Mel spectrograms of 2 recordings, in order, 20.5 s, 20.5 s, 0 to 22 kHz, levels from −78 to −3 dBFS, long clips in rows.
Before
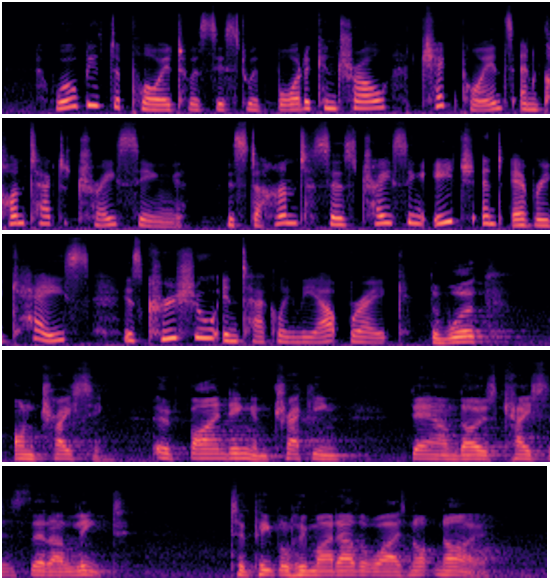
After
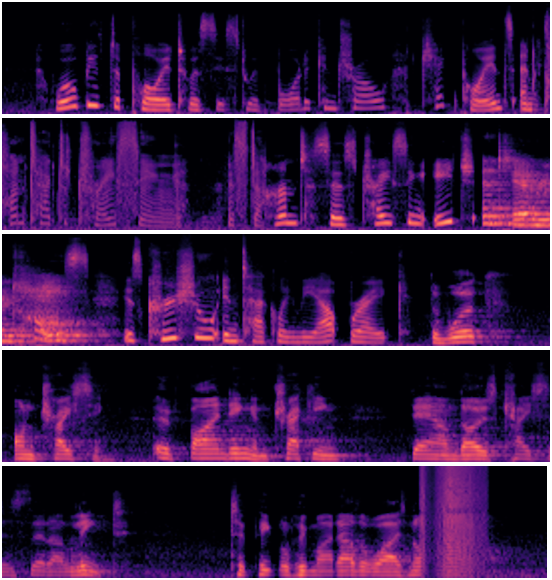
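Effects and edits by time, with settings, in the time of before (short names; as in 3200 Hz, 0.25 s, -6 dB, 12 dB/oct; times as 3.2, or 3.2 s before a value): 1.57–3.4 compressor 4:1, threshold -40 dBFS
3.97–6.09 spectral compressor 4:1
7.68–8.58 reverb throw, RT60 0.81 s, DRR -3 dB
9.38–10.17 G.711 law mismatch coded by mu
11.31–12.43 careless resampling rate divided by 4×, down none, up filtered
14.72–15.5 air absorption 130 m
16.16–16.95 compressor 3:1, threshold -37 dBFS
18.22–19.05 upward expander 2.5:1, over -35 dBFS
19.56–20.07 spectral contrast lowered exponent 0.11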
